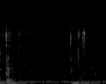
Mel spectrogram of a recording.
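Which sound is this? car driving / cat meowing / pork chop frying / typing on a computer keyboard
typing on a computer keyboard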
